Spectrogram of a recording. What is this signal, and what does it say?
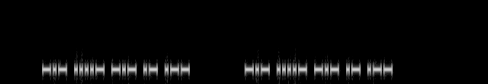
Morse code, heard as a keyed tone, about 46 wpm, 700 Hz. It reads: K4KAW K4KAW
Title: USA Call Signs - 5 Characters - Repeated 2x - 45wpm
